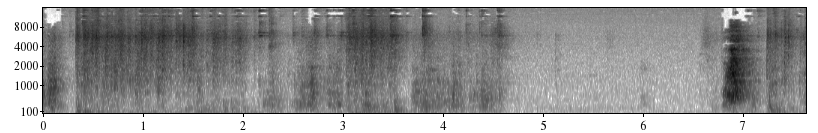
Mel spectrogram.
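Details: Hyper puppy exercising with wild indoor running: several seconds of scuffling paws and rustling, a silent pause, then one sharp, loud bark near the end.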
